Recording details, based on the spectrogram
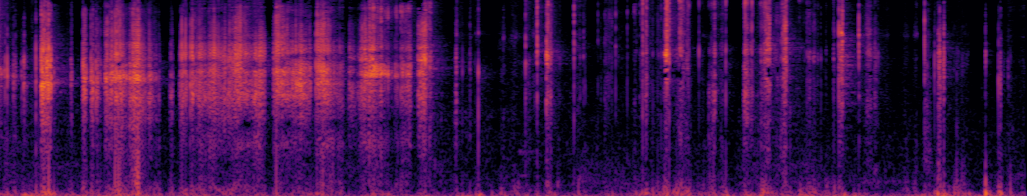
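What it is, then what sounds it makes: Clam shells clicked and rubbed. Small, hard, hollow clam shells are held close in both hands, rubbed and clicked against each other and scratched with the fingertips. For the first four or so seconds there is a dense, bright scraping rasp. It then thins into sparser, sharp, dry clicks and scratches with almost no ring.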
